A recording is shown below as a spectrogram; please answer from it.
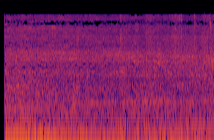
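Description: Low, steady motor-vehicle engine rumble with road traffic noise, heaviest in the first half and then easing a little.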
